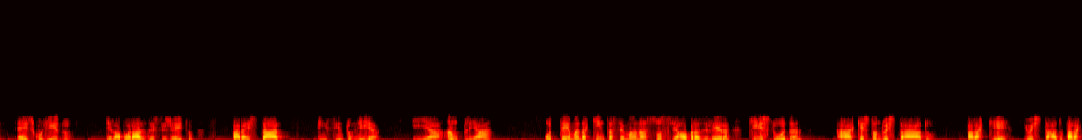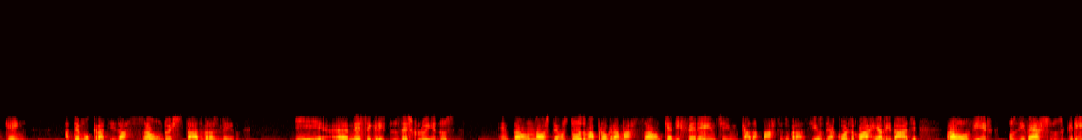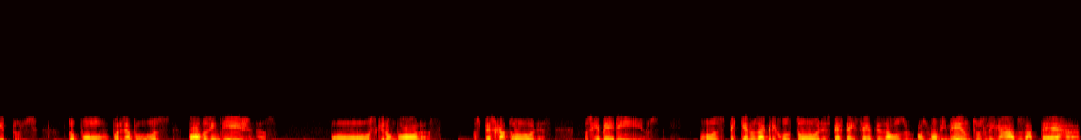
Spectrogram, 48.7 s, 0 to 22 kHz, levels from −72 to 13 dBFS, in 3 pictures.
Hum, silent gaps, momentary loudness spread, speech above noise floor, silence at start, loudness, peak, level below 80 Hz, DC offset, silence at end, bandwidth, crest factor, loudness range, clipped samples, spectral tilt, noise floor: none; none; 15 LU; 36 dB; 0.25 s; -23 LUFS; -4 dBFS; -64 dBFS; under 0.1%; 0 s; 4.1 kHz; 20 dB; 4 LU; under 0.1%; -6.5 dB/octave; -59 dBFS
